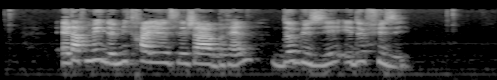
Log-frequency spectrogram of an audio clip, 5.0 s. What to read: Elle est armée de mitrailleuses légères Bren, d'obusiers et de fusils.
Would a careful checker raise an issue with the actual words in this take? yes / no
yes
